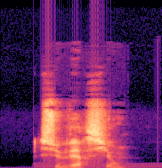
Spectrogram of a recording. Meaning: subversion
- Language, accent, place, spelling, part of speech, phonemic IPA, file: French, France, Lyon, subversion, noun, /syb.vɛʁ.sjɔ̃/, LL-Q150 (fra)-subversion.wav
